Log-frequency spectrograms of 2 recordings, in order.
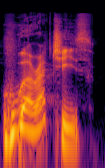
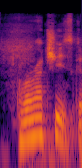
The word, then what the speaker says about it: Huaraches: Und dann, und dann zufällig in einem Artikel gelesen, wie die denn tatsächlich ausgesprochen werden. Das sind Huarachis. – Huaraches, genau.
